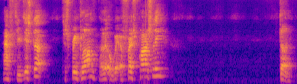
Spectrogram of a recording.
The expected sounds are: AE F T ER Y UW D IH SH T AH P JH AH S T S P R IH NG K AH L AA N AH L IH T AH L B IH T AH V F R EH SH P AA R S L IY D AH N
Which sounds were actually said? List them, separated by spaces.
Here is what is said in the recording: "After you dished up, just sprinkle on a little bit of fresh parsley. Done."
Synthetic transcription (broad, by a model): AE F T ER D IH S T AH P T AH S S P R IH NG K AH L AA N AH L IH T L B IH T AH V F R EH SH P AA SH L IY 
